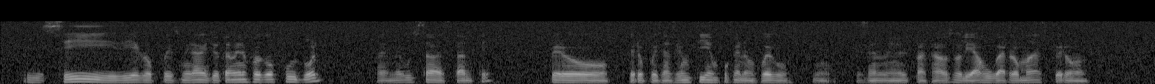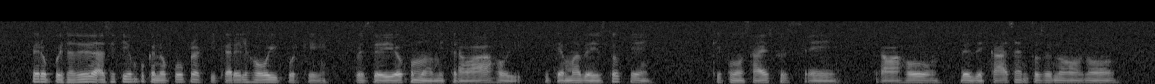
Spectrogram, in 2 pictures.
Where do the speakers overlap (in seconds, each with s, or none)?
none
